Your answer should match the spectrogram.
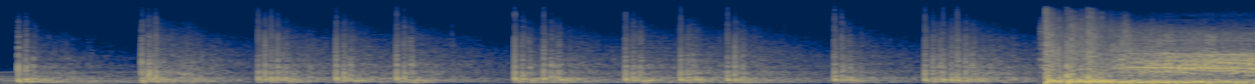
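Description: Fireworks sound effect: about a dozen sharp bangs at irregular spacing, each with a short ringing tail. About five seconds in, a louder continuous noise with whistling glides takes over.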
